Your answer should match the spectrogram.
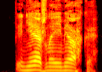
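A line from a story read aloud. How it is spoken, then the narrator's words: Hesitant mumble. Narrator (Russian): промямлил он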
